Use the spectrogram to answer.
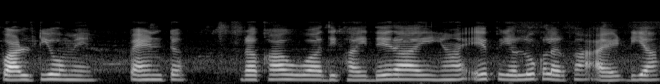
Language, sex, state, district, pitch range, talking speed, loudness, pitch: Hindi, female, Madhya Pradesh, Dhar, 210-225 Hz, 145 wpm, -22 LUFS, 220 Hz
